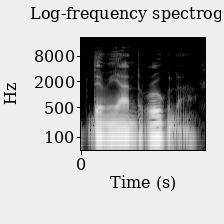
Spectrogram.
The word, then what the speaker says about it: Demian Rugna: It's sorry, I said it in the intro, but it's Demian Rugna.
